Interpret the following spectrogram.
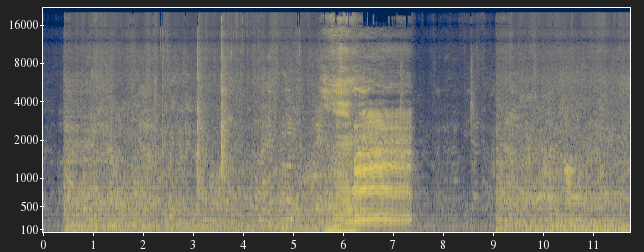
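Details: Cow moo heard amid rough low rumbling noise, one clear harmonic moo around the sixth second with a wavering, falling pitch, followed by a brief quiet pause and more noisy lowing.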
